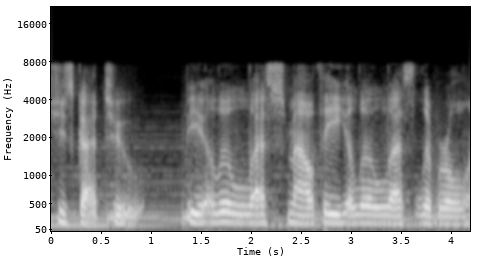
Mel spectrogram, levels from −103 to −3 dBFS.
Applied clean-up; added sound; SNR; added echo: none; none; none; none.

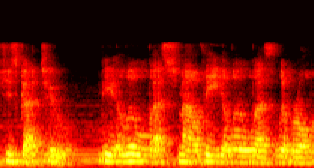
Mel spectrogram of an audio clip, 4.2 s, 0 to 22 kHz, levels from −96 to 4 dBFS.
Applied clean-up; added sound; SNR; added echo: none; none; none; reverberation time 0.7 s.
